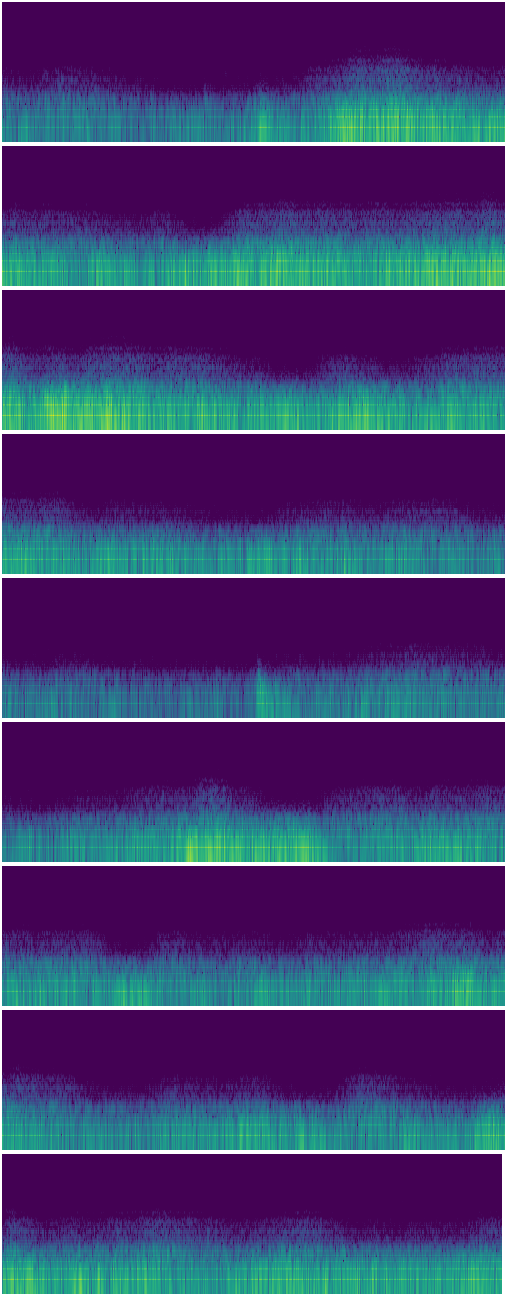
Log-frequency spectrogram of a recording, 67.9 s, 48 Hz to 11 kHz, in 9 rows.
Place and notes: Luttons, UK - fires out ... mics in ...
fires out ... mics in ... lavalier mics in the stove and the sound of the draught up the chimney ...
Helperthorpe, Malton, UK, 12 March 2019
